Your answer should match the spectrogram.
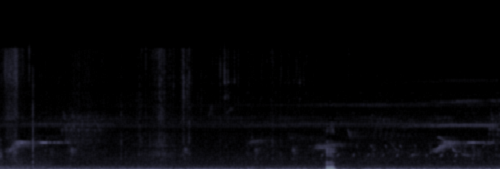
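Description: Quiet outdoor ambience: a steady high insect drone, with a few short bird chirps near the start and again near the end over a low background rumble.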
